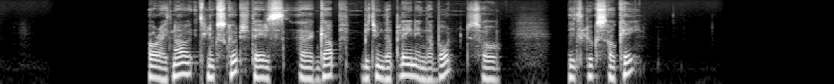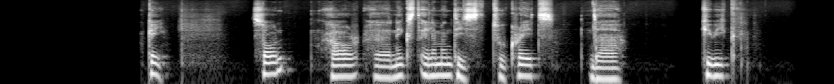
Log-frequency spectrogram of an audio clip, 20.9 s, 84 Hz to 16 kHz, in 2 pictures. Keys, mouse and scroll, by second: 8.4-9.7 middle drag, 9.7 click, 10.6 click, 11.7 space, 12.5 shift+Left, 14.0 click, 15.0-18.1 middle drag.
